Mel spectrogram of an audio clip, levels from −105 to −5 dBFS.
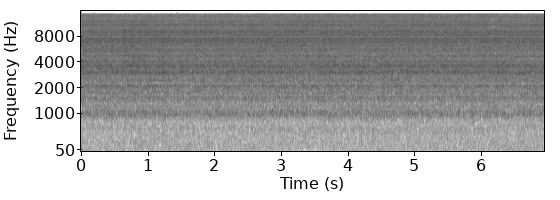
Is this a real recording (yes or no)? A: yes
